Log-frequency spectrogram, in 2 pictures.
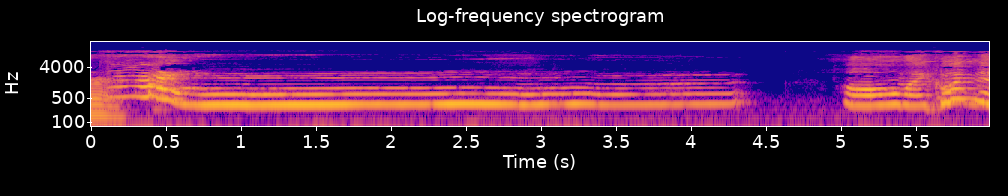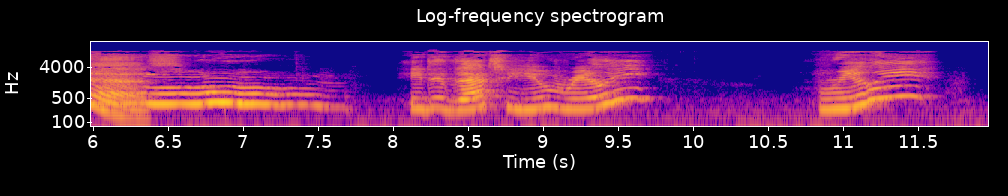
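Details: Dramatic Siberian Husky giving a long, steady howl held for about four seconds, then a sliding, wavering cry that dips sharply, followed by shorter rising and falling yodelled howls separated by pauses.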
